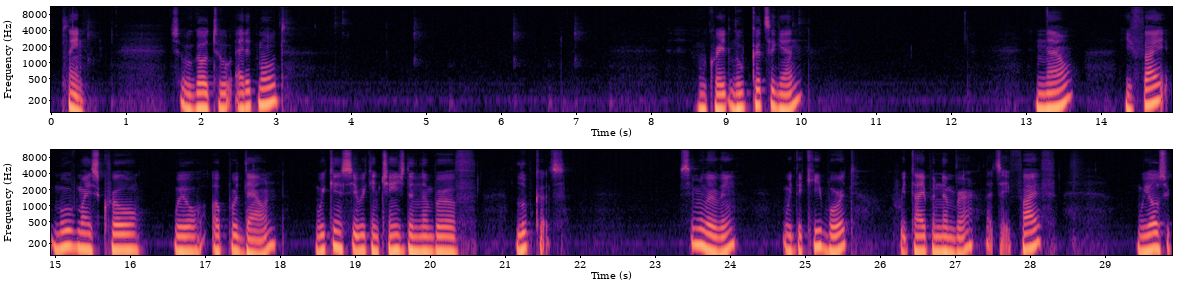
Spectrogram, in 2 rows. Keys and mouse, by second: 3.1-4.7 drag, 4.8-7.4 middle drag, 9.9-11.8 drag.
